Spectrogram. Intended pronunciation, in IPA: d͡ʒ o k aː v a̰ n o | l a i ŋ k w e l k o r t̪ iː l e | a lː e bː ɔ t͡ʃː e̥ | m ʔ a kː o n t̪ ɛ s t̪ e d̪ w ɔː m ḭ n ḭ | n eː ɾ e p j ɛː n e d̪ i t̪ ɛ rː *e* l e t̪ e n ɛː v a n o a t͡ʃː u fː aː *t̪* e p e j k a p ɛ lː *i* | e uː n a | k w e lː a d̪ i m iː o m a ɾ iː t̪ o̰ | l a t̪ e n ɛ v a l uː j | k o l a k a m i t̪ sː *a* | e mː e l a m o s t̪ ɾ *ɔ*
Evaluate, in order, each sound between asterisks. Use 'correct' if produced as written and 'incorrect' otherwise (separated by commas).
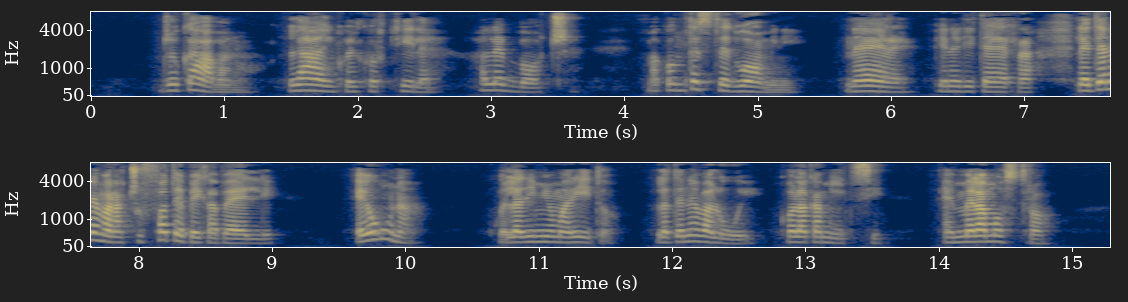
incorrect, correct, correct, incorrect, correct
